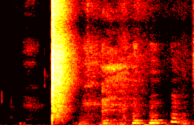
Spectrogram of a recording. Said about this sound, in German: Ich klatsche. Darf ich dir ins Gesicht klatschen?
